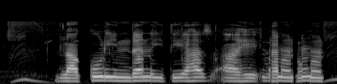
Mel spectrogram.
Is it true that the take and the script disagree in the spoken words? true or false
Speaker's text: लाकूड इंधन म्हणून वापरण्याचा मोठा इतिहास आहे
true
